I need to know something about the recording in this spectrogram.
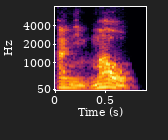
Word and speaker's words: animal: claro que eu pronunciaria animal certo a entonação é mais forte nessa última sílaba paroxítona palavra cuja sílaba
